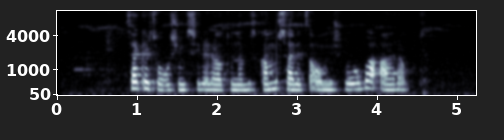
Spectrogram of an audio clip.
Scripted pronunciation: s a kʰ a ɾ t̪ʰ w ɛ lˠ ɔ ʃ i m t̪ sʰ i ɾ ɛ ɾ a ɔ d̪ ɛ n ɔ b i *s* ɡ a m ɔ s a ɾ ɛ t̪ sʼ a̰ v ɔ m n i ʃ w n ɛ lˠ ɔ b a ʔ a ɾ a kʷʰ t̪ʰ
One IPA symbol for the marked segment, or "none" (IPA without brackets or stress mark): s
